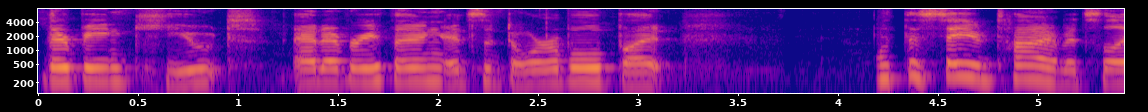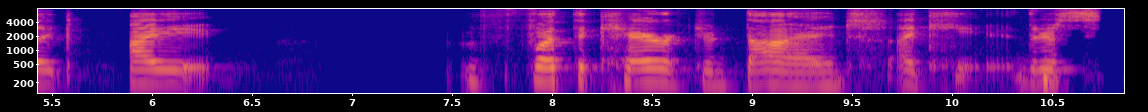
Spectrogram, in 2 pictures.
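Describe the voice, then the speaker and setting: A woman's voice: medium pitch, fairly even intonation, takes it slowly. Woman, mid-range voice, casual podcast guest, sarcastic, playful, given to mimicry. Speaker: podcast guest, script writer. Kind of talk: casual pop culture chat.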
